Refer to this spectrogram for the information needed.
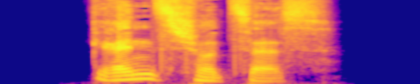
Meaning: genitive singular of Grenzschutz
- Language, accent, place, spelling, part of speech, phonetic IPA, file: German, Germany, Berlin, Grenzschutzes, noun, [ˈɡʁɛnt͡sˌʃʊt͡səs], De-Grenzschutzes.ogg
